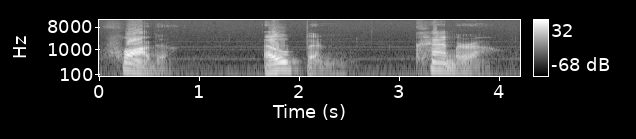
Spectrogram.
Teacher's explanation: In the case of all these three words, the first syllable is stressed.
